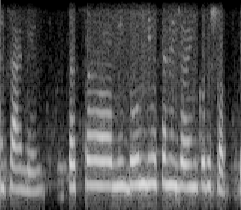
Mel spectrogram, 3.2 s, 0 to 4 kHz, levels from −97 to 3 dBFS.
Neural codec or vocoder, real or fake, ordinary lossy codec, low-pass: none; real; Opus, 24 kbps; 3.6 kHz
